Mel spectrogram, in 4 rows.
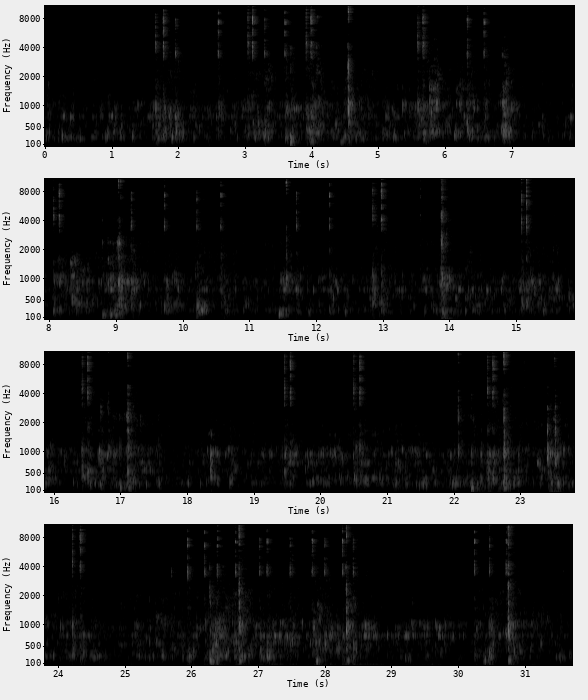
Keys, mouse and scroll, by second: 2.0-3.0 middle drag, 3.0 drag, 3.3 middle click, 3.9 shift+click, 4.4 s, 6.3-8.2 middle drag, 8.2 click, 8.6 scroll down 1, 8.9 alt+z, 9.2-9.9 middle drag, 9.9 scroll up 3, 10.2-10.8 middle drag, 10.8-11.4 scroll up 1, 11.4 scroll up 1, 11.4 1, 11.7-12.9 middle drag, 12.9 click, 13.8 m, 15.5-16.4 scroll up 2, 16.4 drag, 17.0 x, 19.5 drag, 20.5 click, 22.5 shift+click, 23.4 m, 25.4-25.9 scroll down 6, 25.9-30.9 middle drag, 30.9-31.4 scroll up 3, 31.4-31.7 scroll down 1.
